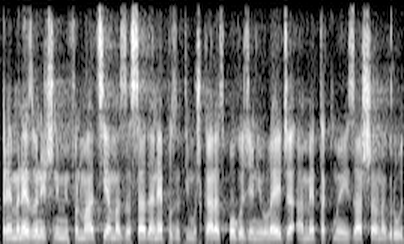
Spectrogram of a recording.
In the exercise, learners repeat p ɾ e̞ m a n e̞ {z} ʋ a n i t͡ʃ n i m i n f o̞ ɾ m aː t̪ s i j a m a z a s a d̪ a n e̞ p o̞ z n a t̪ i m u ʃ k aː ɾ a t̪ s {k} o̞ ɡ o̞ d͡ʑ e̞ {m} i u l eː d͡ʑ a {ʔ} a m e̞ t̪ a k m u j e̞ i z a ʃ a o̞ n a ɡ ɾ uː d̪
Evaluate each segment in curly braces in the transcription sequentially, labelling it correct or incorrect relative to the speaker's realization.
correct, incorrect, incorrect, correct

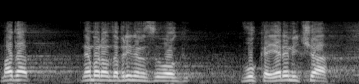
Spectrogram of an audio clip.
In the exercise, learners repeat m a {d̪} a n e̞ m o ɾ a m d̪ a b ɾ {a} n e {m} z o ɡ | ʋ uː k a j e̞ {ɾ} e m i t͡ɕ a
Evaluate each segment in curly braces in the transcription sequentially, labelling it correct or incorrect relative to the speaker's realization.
correct, incorrect, correct, correct

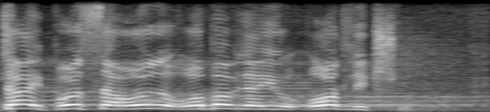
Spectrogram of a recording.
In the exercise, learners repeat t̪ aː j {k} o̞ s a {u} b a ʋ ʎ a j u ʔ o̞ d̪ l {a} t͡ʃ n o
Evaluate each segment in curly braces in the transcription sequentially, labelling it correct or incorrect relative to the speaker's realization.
incorrect, incorrect, incorrect

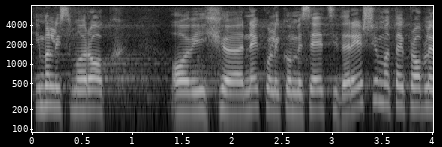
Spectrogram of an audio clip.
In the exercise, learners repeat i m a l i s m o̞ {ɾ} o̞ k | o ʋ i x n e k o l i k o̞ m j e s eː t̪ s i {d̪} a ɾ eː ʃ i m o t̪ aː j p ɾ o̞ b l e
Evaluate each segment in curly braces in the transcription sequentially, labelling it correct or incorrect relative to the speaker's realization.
correct, correct

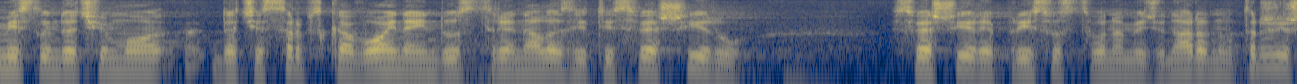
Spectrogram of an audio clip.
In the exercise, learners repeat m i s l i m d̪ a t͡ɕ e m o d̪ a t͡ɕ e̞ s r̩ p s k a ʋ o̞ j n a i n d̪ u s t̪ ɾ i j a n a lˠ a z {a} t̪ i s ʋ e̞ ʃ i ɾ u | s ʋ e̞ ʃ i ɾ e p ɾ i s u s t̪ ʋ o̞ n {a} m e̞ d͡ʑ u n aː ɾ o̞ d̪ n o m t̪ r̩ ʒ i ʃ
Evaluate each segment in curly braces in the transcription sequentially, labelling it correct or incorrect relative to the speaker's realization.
incorrect, correct

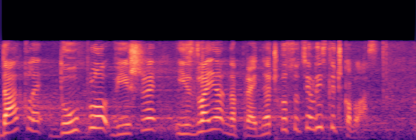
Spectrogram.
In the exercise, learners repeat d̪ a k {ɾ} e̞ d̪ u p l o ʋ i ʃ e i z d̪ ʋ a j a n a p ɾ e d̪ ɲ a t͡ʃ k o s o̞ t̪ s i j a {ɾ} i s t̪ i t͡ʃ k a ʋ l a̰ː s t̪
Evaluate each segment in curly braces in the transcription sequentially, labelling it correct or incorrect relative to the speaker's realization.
incorrect, incorrect

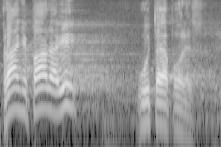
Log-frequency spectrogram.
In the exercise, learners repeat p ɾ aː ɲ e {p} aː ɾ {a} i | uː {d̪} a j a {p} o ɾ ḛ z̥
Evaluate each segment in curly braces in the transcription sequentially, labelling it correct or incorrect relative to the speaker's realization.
correct, correct, incorrect, correct

